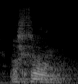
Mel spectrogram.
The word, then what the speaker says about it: Achan: And Achan is actually named Achan. Achan. Just like it's spelled up there.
